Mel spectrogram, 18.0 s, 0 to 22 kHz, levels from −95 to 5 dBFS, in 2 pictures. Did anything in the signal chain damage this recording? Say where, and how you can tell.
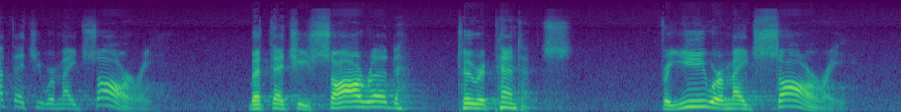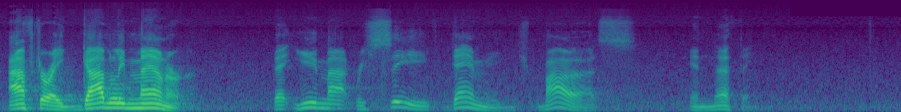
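No, nothing in the signal chain stood out on listening: the background is the room itself, and the level changes near 1 s and around 11.5 s sound like the talker shifting position relative to the microphone.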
